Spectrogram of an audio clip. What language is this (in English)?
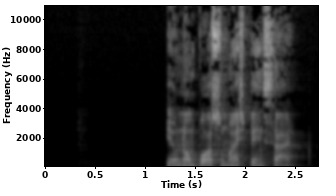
Portuguese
